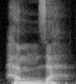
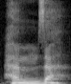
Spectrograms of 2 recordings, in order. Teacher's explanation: হামজা হরফটি উচ্চারণের স্থান হায়ের মতোই। হা হরফটি যেখান থেকে আমরা উচ্চারণ করেছি একই জায়গা থেকে আমরা হামজা হরফটি উচ্চারণ করব হলকের শুরু হতে। · হামজা হরফটি উচ্চারণ ক্ষেত্রে বারিক করে উচ্চারণ করতে হবে এবং এখানে টেনে পড়া যাবে না, দ্রুত পড়তে হবে।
